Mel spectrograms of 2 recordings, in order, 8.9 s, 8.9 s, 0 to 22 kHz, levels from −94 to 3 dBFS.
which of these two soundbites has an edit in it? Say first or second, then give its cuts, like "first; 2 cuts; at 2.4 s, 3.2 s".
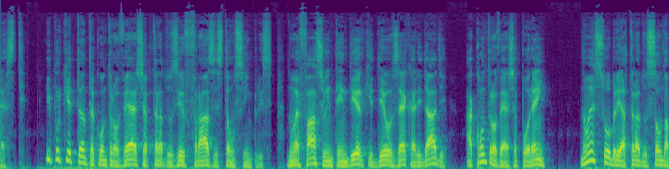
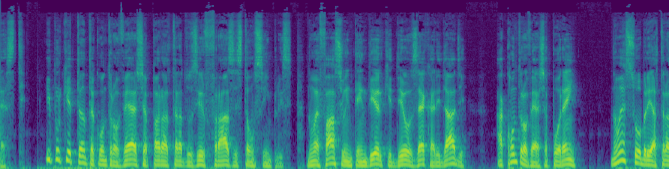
first; 2 cuts; at 2.0 s, 6.1 s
